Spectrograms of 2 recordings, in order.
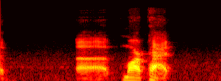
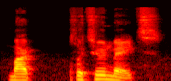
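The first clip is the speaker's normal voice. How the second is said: ordinary talk, nothing marked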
